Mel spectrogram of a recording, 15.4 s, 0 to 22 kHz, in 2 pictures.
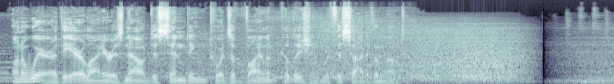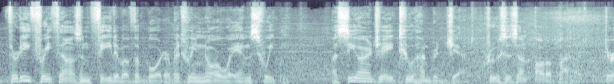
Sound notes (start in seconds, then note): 5.5 airplane engine roaring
